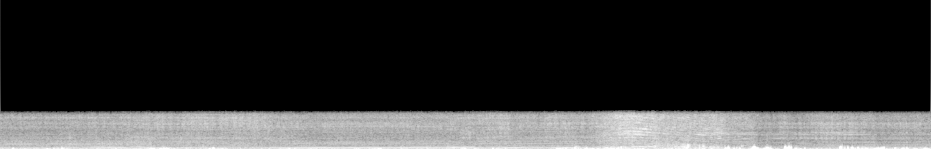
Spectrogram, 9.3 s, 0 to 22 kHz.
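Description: Toyota Land Cruiser 90 series engine running steadily at idle as the 4x4 crawls through a deep rut. About six seconds in, a louder, higher-pitched burst is heard, followed by uneven low thumps.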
